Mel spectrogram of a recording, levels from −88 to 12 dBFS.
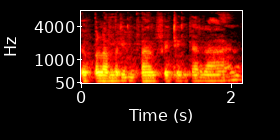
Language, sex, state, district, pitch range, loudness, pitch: Hindi, male, Bihar, Muzaffarpur, 120-135 Hz, -16 LUFS, 125 Hz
